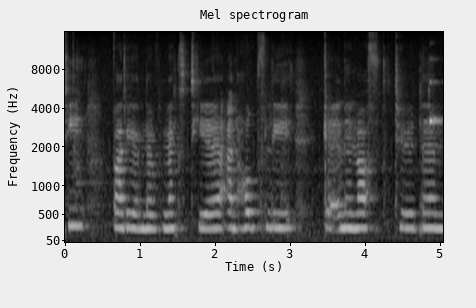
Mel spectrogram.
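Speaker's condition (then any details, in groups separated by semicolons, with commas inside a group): Cerebral palsy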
